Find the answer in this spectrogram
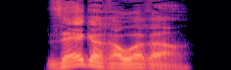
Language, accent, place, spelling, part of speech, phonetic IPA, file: German, Germany, Berlin, sägerauerer, adjective, [ˈzɛːɡəˌʁaʊ̯əʁɐ], De-sägerauerer.ogg
- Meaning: inflection of sägerau: 1. strong/mixed nominative masculine singular comparative degree 2. strong genitive/dative feminine singular comparative degree 3. strong genitive plural comparative degree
